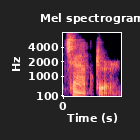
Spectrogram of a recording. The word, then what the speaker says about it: chapter: So when you say chapter, you're using stress in the first part, chapter. If you say chapter, the listener will look at you and think, what?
